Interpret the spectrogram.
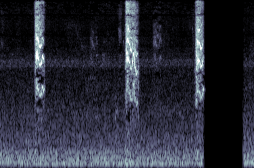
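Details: Yellow-bellied seedeater female piping to stir up males for song contests. Three brief, bright, high-pitched chips come roughly every one and a half seconds against faint background hiss, then a short silence.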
